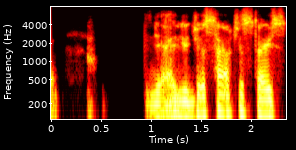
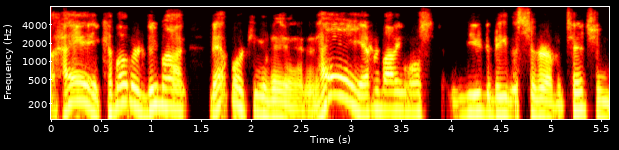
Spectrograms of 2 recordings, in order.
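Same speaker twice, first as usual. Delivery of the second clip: high-pitched mock-eager coaxing; eager invitation; 7 semitones higher than usual. People inviting a vendor to networking events, mock-eager. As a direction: imitate people luring you over with an excited "hey".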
